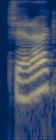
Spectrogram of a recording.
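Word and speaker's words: dearg: Jerak, again, stick the extra syllable in there. Jerak, we don't want any jerks.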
